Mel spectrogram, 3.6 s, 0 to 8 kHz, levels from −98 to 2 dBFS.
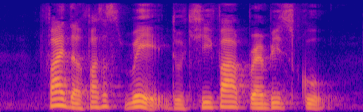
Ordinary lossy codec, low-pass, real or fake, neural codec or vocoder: MP3, 48 kbps; 7.2 kHz; fake; vocoder, 22.05 kHz, 80 mel bands, Vocos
